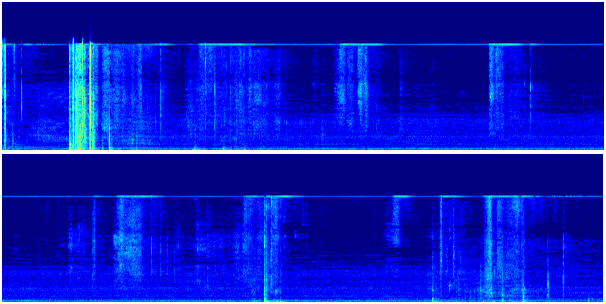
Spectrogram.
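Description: Handling noise as a small USB thermal camera is taken out of its case: a loud knock about a second in, then a faint steady hum, a soft bump near nine seconds and light clicks near the end.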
